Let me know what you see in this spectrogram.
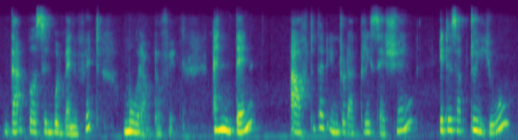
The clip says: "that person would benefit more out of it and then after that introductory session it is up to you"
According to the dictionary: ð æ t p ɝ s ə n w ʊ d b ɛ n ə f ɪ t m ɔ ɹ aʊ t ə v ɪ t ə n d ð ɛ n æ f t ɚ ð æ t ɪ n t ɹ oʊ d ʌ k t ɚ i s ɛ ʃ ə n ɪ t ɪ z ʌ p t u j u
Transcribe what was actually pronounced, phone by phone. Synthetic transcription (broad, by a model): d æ t p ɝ s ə n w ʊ d b ɛ n ə f ɪ t m ɔ ɹ aʊ t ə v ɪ t ə n d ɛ n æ f t ɚ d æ t ɪ n t ɹ oʊ d ʌ k t ɚ i s ɛ ʃ ə n ɪ t ɪ z ʌ p t u j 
